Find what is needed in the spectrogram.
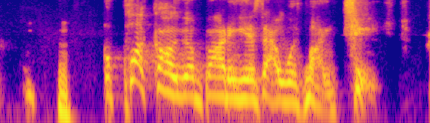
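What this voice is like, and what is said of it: Brooklyn-accented character voice. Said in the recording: “in your Angela voice ... like a Boston? ... I tried to do a Brooklyn”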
